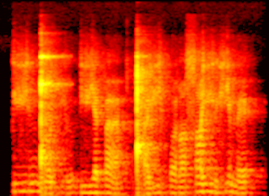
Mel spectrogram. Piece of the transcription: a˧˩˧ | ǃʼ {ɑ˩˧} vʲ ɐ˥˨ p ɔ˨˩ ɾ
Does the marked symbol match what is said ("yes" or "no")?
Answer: no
